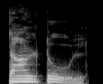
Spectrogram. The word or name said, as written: टाल-टूल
